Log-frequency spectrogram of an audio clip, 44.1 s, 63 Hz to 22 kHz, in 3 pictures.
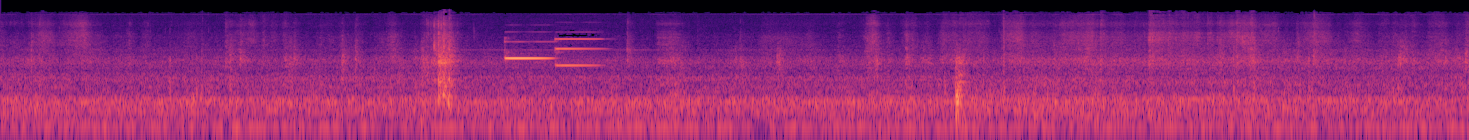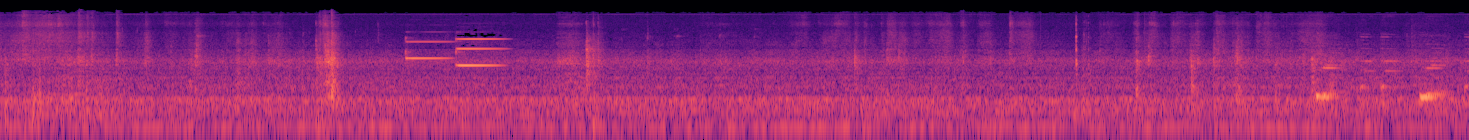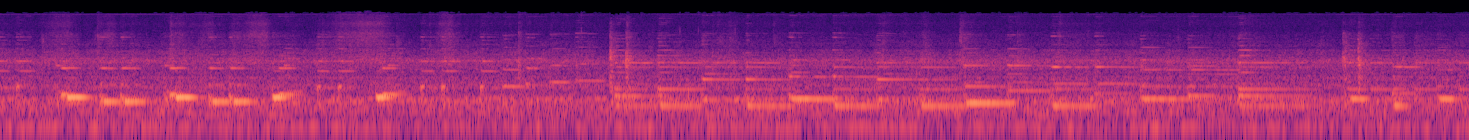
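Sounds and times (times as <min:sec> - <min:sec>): two-note doorbell chime: 0:05.0 - 0:06.1, 0:18.8 - 0:19.8.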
